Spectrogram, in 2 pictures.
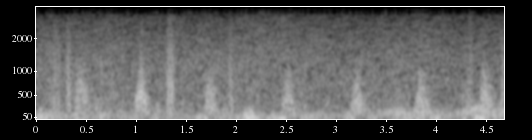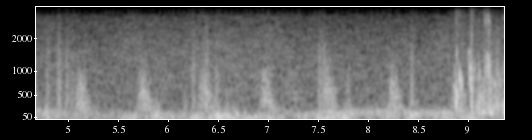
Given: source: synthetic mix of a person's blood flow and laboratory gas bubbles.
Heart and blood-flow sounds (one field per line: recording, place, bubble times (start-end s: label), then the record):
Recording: Doppler ultrasound of blood flow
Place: subclavian vein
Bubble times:
8.84-9.37 s: bubbles
From the record:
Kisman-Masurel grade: 212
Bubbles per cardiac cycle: several, 3 to 8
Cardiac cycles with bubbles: 1 to 10%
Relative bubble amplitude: moderate (0.250 to 0.450)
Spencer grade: 1 (occasional bubble signal discernible with the cardiac motion signal, with majority of cardiac periods free of bubbles)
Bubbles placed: anywhere in the cardiac cycle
